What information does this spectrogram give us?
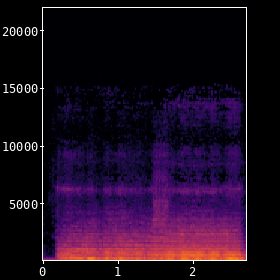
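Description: Elk bugle call made with a lip ball inside a bugle tube: a buzzy, wavering tone with rich overtones, produced only by lip vibration with no voice added, held steadily for a couple of seconds after a quick start.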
